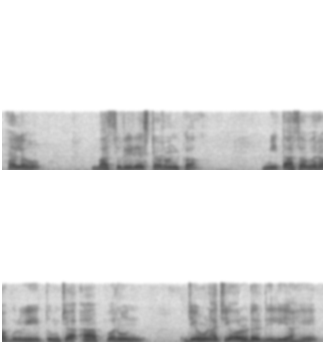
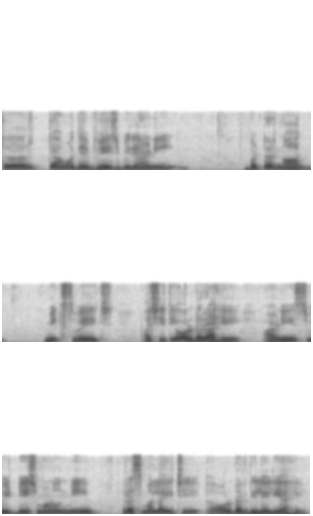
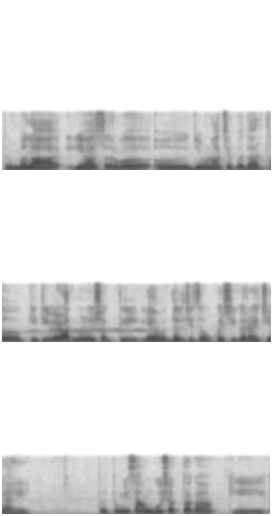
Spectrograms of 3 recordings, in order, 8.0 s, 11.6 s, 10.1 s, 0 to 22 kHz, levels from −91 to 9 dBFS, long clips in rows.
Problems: constant background noise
